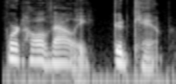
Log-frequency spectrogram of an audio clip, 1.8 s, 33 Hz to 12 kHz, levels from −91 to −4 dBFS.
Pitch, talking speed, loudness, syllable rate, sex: 160 Hz, 135 wpm, -17 LUFS, 4.0 syllables/s, female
